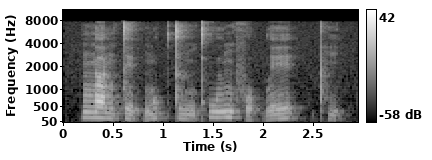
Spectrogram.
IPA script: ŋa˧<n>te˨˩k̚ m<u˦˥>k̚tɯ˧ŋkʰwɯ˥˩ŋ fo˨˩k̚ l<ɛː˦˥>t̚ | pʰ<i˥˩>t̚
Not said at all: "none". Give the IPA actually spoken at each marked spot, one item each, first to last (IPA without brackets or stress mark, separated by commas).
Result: ŋ, u˦˥, eː˦˥, i˨˩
